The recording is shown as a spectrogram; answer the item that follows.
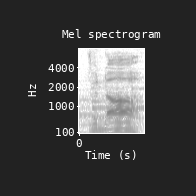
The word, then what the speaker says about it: Venat: think it's i don't i think the t is silent like it was in 12. vana um can use the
